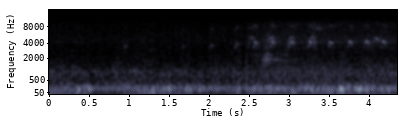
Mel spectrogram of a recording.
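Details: Little grebe giving a quick series of high, squeaky notes, about five per second, rising into a trill-like run, over a steady low rumble; Plaiaundi, Txingudi, Irun, Gipuzkoa, September 2019.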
